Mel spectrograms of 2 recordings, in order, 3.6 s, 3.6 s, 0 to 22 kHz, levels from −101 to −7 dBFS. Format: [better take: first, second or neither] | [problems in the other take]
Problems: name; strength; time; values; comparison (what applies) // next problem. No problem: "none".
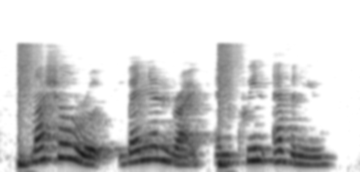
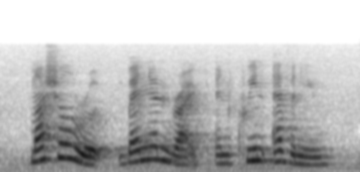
second | noise reduction (classical method Wiener filter)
